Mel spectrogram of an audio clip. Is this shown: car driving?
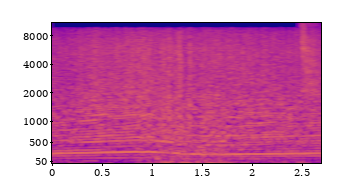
yes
